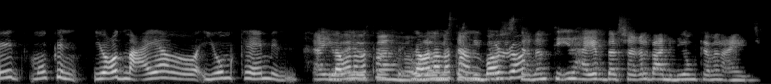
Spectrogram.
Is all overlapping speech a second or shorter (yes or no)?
no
